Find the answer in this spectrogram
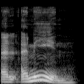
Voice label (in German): "elamin", arabische jungennamen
